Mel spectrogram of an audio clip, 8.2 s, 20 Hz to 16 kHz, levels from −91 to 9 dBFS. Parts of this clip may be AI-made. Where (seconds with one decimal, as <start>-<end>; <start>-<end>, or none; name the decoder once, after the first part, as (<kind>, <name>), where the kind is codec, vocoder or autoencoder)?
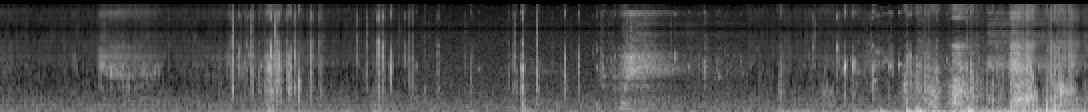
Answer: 0.0-3.1 (vocoder, BigVGAN v2); 5.6-6.5; 7.7-8.2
